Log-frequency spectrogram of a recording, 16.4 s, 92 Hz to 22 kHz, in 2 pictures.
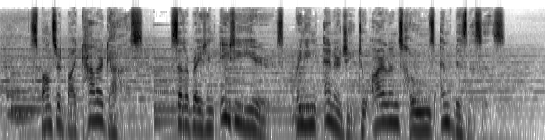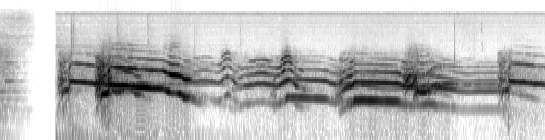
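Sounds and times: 
speech: 0.5 - 7.6
wolf pack howling in the wild: 9.0 - 16.3.

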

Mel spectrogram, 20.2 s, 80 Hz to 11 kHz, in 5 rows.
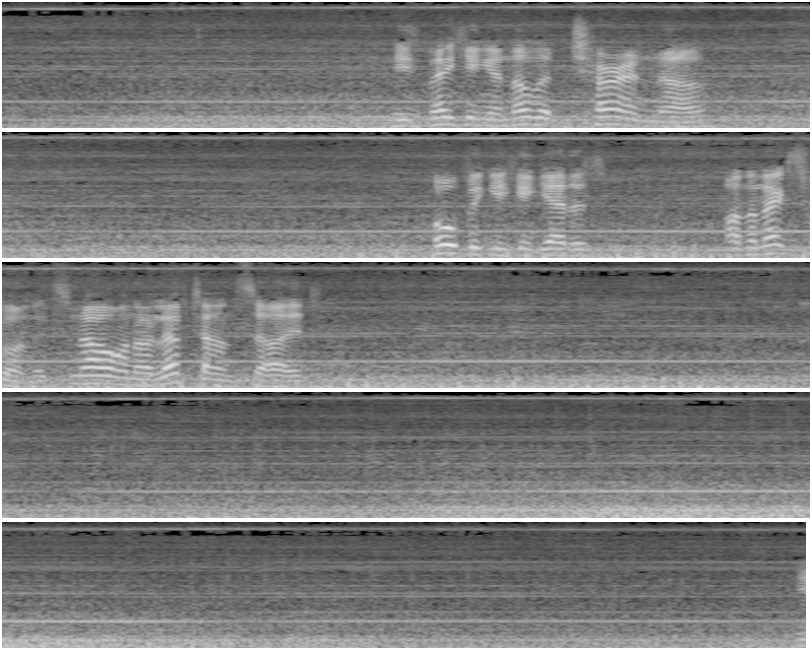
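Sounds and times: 
helicopter engine whining while landing on an island: 0.0 - 20.1
speech: 2.0 - 3.7, 6.2 - 9.8.

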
